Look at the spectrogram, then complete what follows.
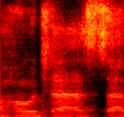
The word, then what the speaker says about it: HOTAS: I'd rather have a HOTAS set up as well. What was this? I'd rather have a HOTAS. Yeah. Hands-on throttle and It's pronounced hot ass.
